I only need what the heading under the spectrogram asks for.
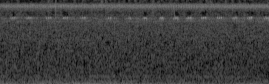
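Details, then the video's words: Chirping crickets with softly dripping rain water: short high chirps in quick, slightly uneven series above a continuous thin ringing trill, with a dull low rumble underneath. "crickets birds sounds"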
